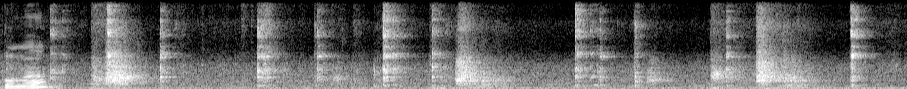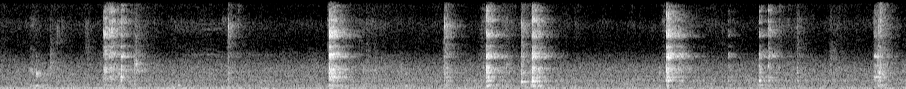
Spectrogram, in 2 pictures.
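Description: A hand squelches and squishes through wet raw meat.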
